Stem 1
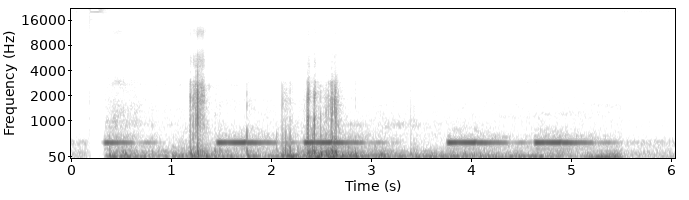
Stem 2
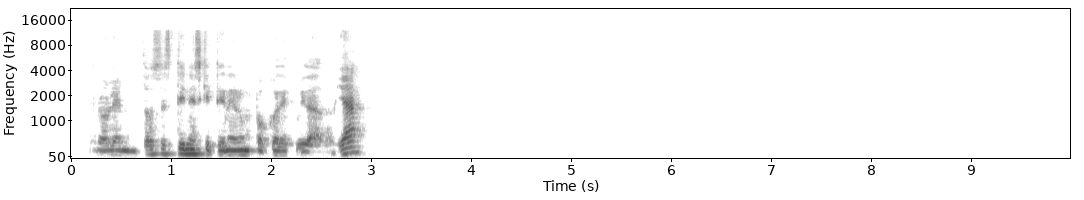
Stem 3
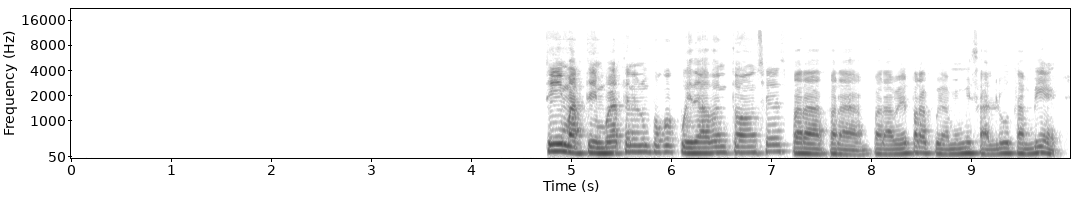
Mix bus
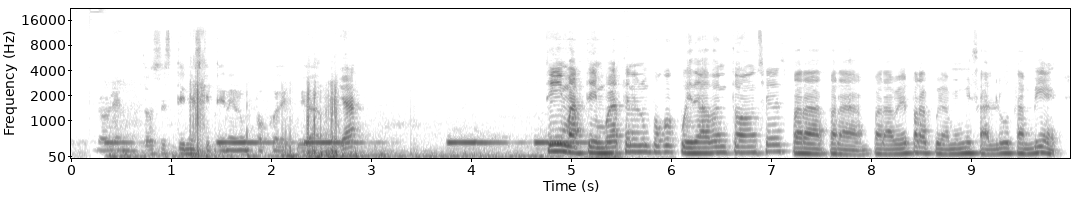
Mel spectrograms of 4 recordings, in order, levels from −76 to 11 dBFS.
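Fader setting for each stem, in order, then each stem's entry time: -1.0 dB, -10.0 dB, -2.5 dB; 0.00 s, 0.00 s, 0.00 s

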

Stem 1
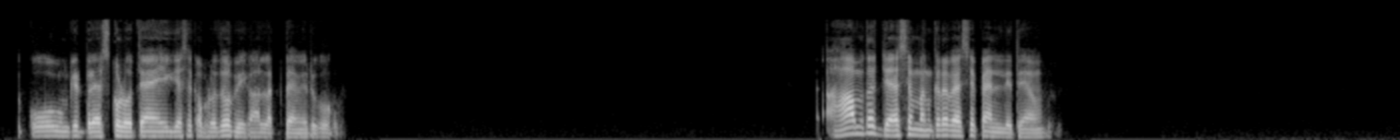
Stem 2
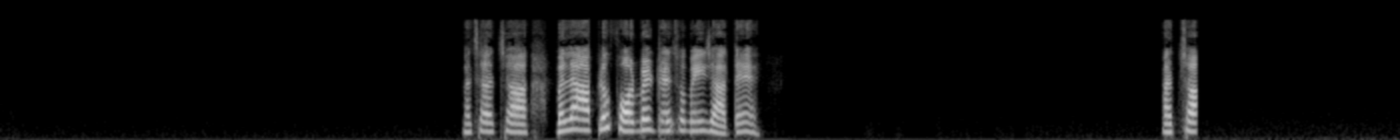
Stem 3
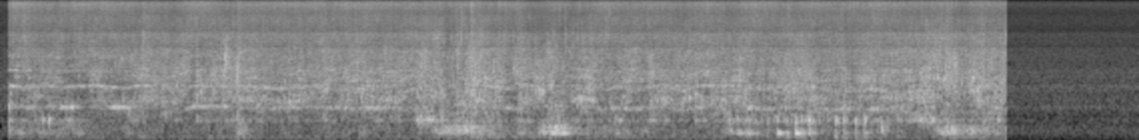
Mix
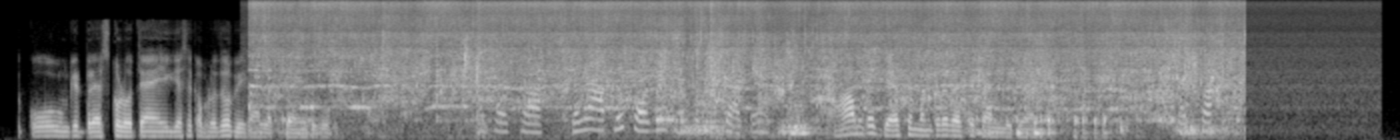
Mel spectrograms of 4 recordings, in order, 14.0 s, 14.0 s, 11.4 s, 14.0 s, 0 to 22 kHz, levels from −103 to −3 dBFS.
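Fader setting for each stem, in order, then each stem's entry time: +2.5 dB, -0.5 dB, +1.0 dB; 0.00 s, 0.15 s, 2.40 s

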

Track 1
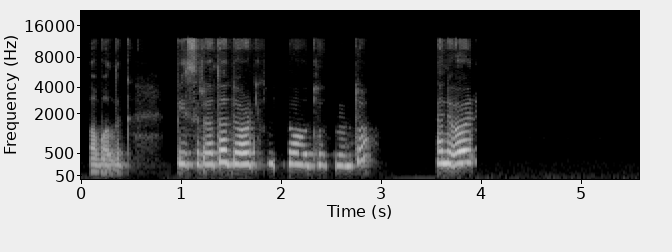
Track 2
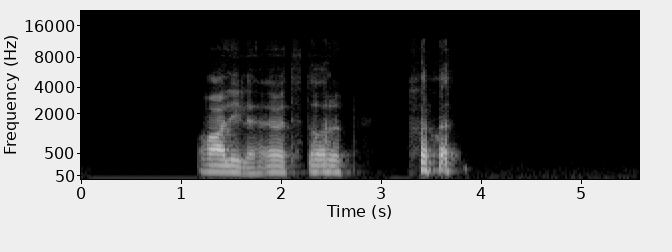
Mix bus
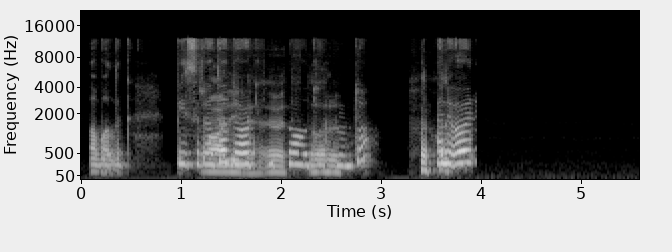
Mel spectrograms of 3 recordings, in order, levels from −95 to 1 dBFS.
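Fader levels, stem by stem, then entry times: +2.5 dB, +0.5 dB; 0.00 s, 0.00 s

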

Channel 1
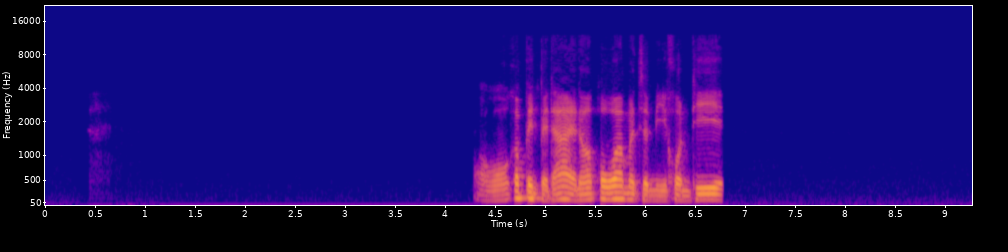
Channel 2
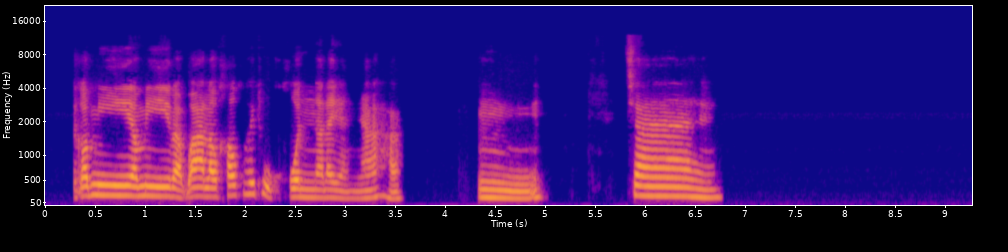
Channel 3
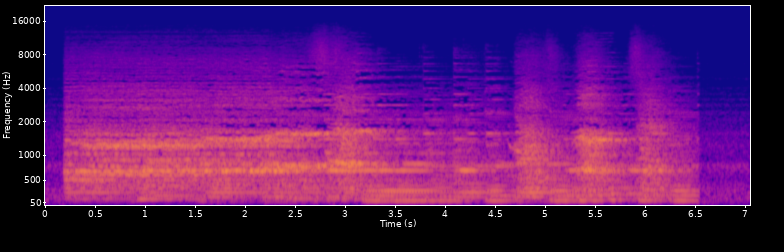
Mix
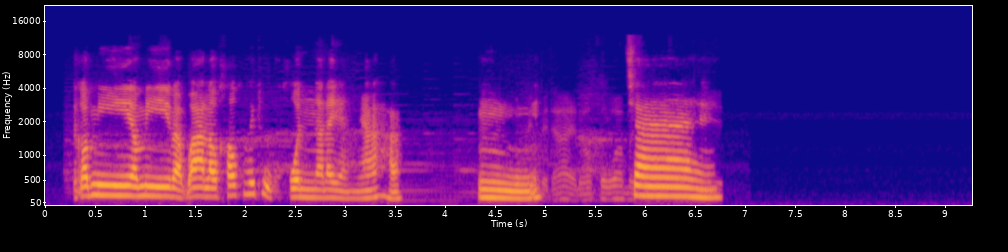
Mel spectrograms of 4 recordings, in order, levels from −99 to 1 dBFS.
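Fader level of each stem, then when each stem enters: -15.5 dB, +2.5 dB, -18.0 dB; 0.00 s, 0.00 s, 0.00 s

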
